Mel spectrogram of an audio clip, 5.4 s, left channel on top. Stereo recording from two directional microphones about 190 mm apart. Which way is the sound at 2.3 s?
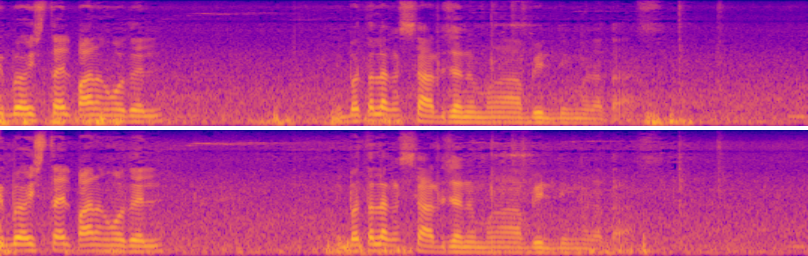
5° left (ahead or behind).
